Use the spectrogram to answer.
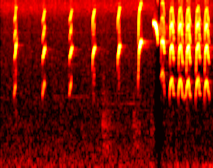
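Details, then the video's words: White-rumped shama from a songbird training recording full of 'tembakan' phrases; five sharp, evenly spaced high chips, then a quick run of about seven rapid, bright notes. "MURAI BATU GACOR FULL ISIAN TEMBAKAN MEWAH GAK ADA NGUKLUK NYA"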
